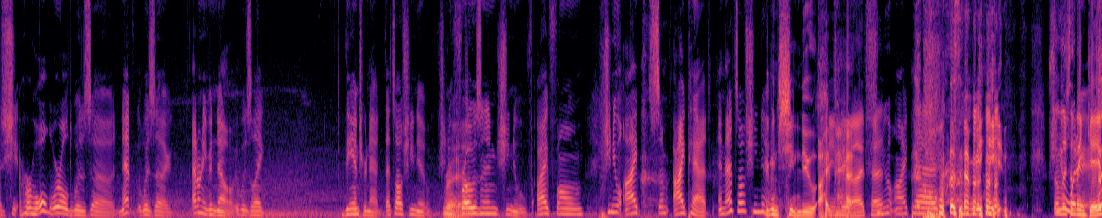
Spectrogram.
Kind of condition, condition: setting, outdoors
